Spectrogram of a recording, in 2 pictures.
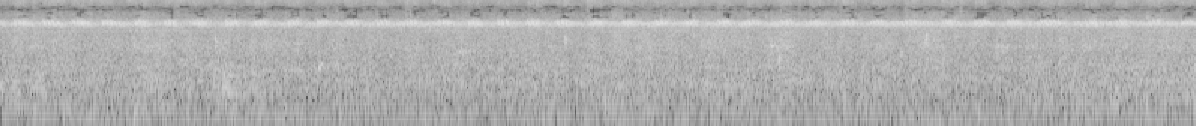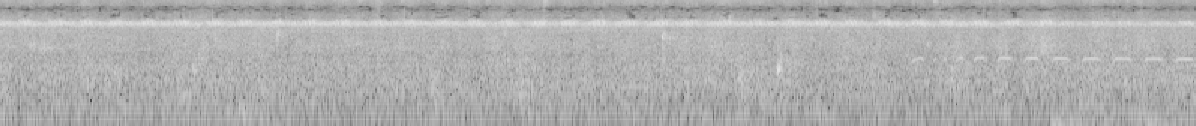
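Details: Crickets trill without a break during rainfall, a sharp high pulsing tone repeating many times a second, with heavy rain hiss underneath and a faint steady lower tone near the end.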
